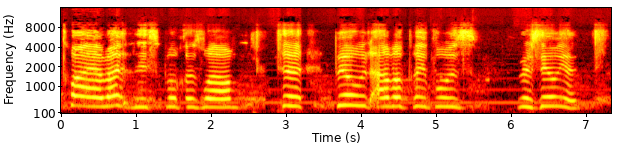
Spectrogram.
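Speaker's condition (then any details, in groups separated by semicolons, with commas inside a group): Cerebral palsy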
